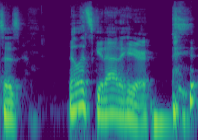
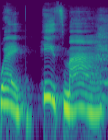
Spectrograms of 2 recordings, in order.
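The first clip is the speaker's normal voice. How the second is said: put-on genteel Southern belle accent, pitched up; 5 semitones higher than usual. Repeating a character's line while retelling the story, Samantha's Southern belle voice. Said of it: "Why is she like a Southern belle".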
